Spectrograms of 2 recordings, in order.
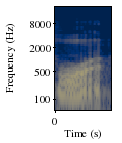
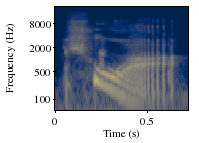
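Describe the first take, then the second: First: The name begins with a plain s sound. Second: The name begins with an sh sound. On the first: The speaker calls it right. "it's just Swa" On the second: The speaker calls it wrong. "I know there's no Schwa"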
